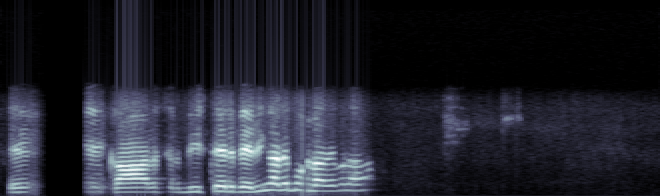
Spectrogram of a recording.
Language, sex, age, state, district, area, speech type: Dogri, male, 30-45, Jammu and Kashmir, Samba, rural, conversation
